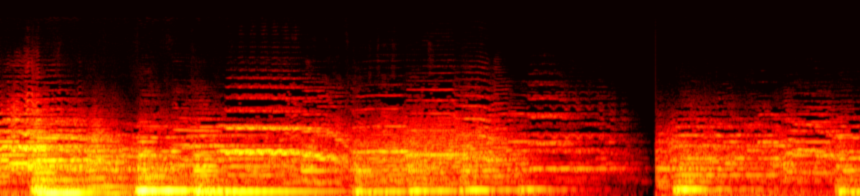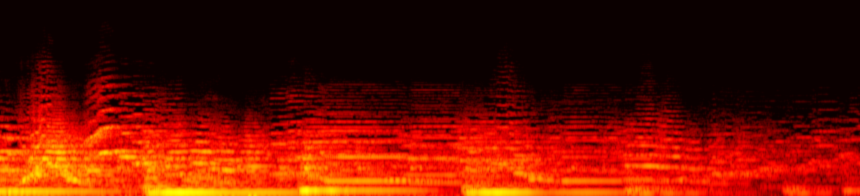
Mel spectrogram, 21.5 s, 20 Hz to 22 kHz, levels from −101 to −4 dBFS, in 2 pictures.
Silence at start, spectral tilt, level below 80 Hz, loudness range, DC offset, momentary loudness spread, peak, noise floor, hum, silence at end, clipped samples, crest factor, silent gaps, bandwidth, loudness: 0 s; -10 dB/octave; -36 dBFS; 17 LU; under 0.1%; 23 LU; -10 dBFS; -61 dBFS; none; 0.1 s; under 0.1%; 20 dB; none; 4.4 kHz; -30 LUFS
